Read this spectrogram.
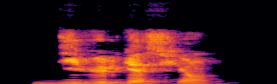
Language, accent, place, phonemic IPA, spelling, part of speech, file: French, France, Lyon, /di.vyl.ɡa.sjɔ̃/, divulgation, noun, LL-Q150 (fra)-divulgation.wav
- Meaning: divulgation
